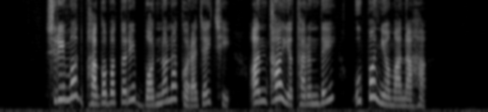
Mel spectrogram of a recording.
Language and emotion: Odia, neutral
